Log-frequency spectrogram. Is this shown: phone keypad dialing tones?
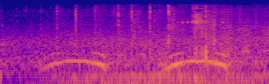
no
